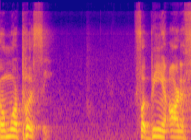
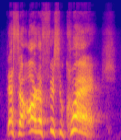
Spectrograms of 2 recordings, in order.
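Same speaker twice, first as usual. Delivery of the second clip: hyped punchline; 12 semitones higher than usual. Shown as a demonstration. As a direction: belt "That's an artificial crash" like a hype man. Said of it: "Say that again".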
